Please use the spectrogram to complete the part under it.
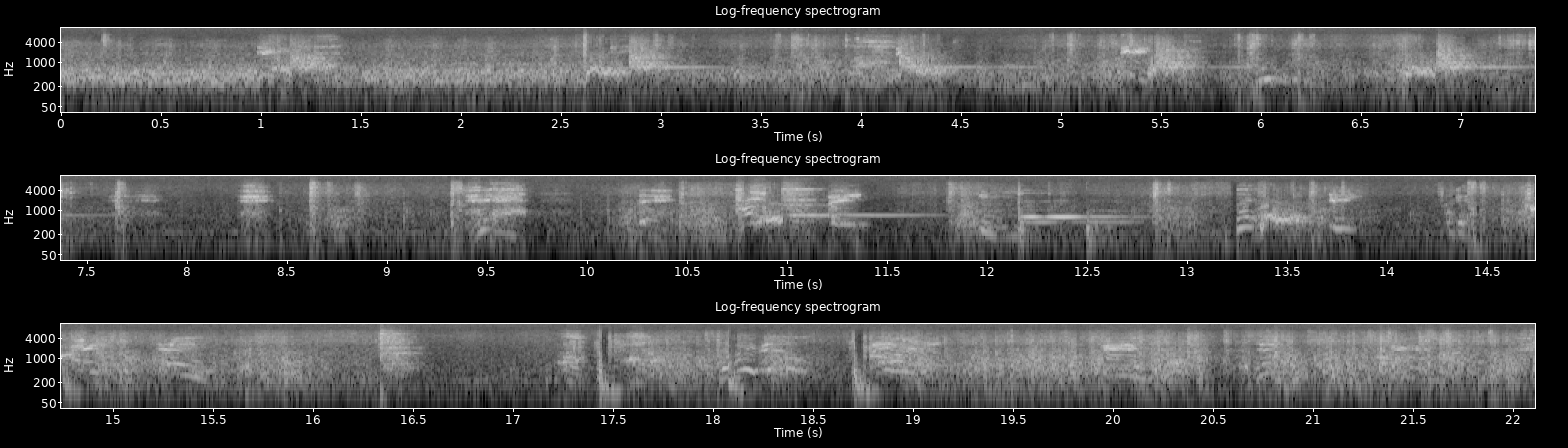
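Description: Blows and thuds of a scuffle strike again and again.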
